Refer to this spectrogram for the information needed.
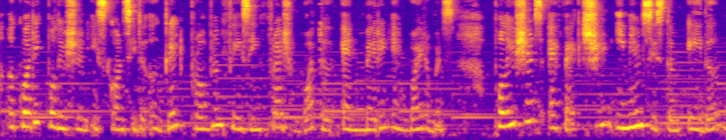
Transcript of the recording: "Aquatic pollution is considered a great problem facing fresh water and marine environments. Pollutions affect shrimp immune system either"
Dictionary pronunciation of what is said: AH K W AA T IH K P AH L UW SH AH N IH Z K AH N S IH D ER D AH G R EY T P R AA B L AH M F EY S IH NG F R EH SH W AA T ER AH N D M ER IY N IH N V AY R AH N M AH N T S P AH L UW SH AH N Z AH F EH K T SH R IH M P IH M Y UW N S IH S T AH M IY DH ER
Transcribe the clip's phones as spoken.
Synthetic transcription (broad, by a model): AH K W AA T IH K P AH L UW SH AH N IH S K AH N S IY D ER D AH G R EY T P R AA B L AH M F EY S IH NG F R EH SH W AA T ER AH N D M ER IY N IH N V AY R AH N M AH N T S P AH L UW SH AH N S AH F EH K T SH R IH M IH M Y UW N S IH S T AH M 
